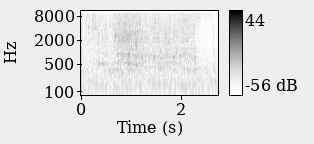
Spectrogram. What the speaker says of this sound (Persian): الان آب اضافه میکنیم.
